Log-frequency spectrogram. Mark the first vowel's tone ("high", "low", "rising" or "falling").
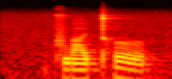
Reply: rising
